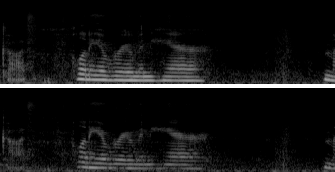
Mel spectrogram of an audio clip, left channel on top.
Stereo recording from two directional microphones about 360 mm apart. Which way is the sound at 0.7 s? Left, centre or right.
Centre.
